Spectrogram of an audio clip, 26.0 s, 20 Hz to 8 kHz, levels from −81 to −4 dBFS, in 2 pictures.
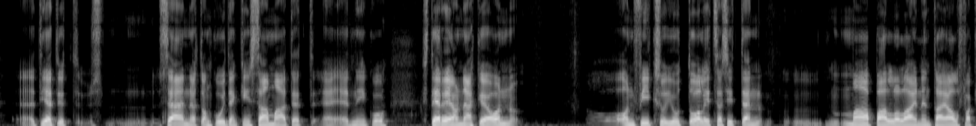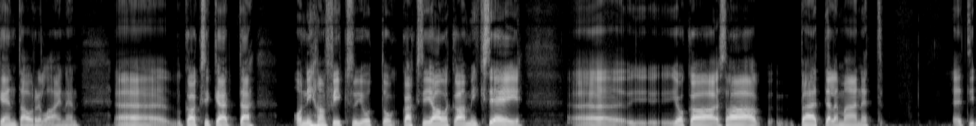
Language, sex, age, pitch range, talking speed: Finnish, male, 30-49, 95-125 Hz, 90 wpm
